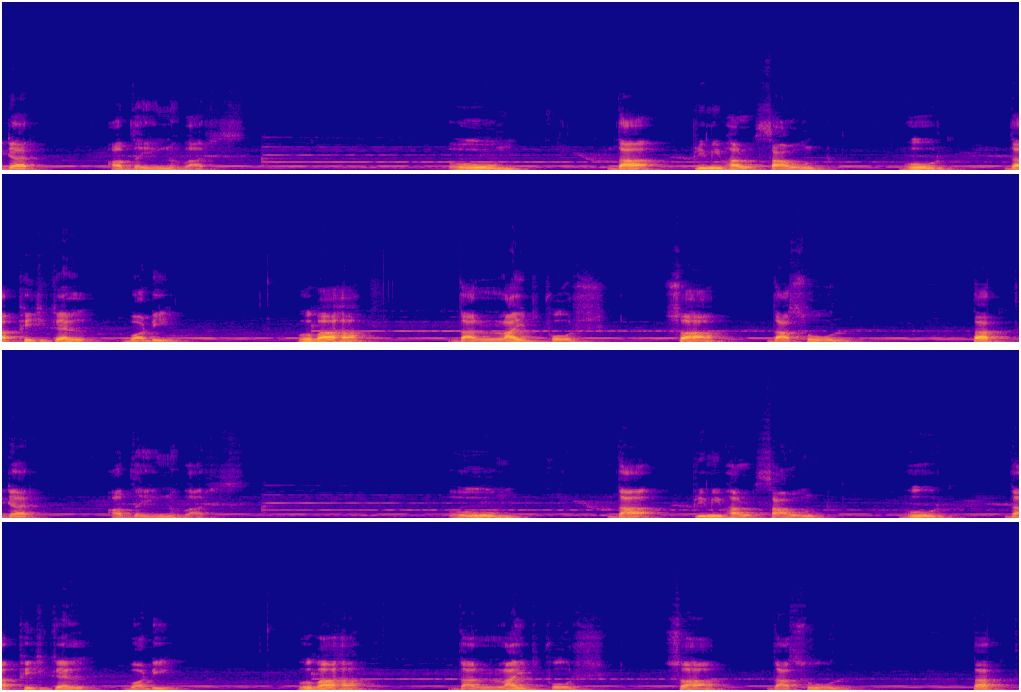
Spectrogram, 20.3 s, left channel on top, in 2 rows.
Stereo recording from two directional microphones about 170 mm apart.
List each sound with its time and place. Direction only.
0.0 s speech: 15° left (ahead or behind)
4.4 s speech: 20° left (ahead or behind)
6.1 s speech: 20° left (ahead or behind)
13.1 s speech: 20° left (ahead or behind)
